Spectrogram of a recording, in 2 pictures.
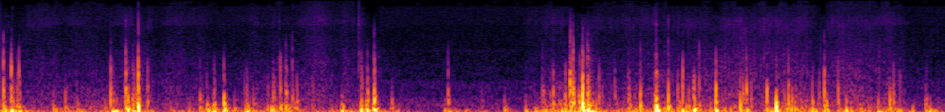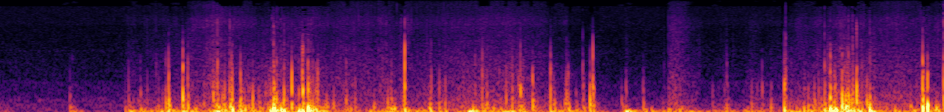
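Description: Long red nails and fingertips scratch and crinkle a light blue plastic shower cap stretched over a large hollow microphone. The result is a soft, dense stream of muffled crackles and rustles, heavy in low, boomy rumble. It continues irregularly with a brief pause about halfway through.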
